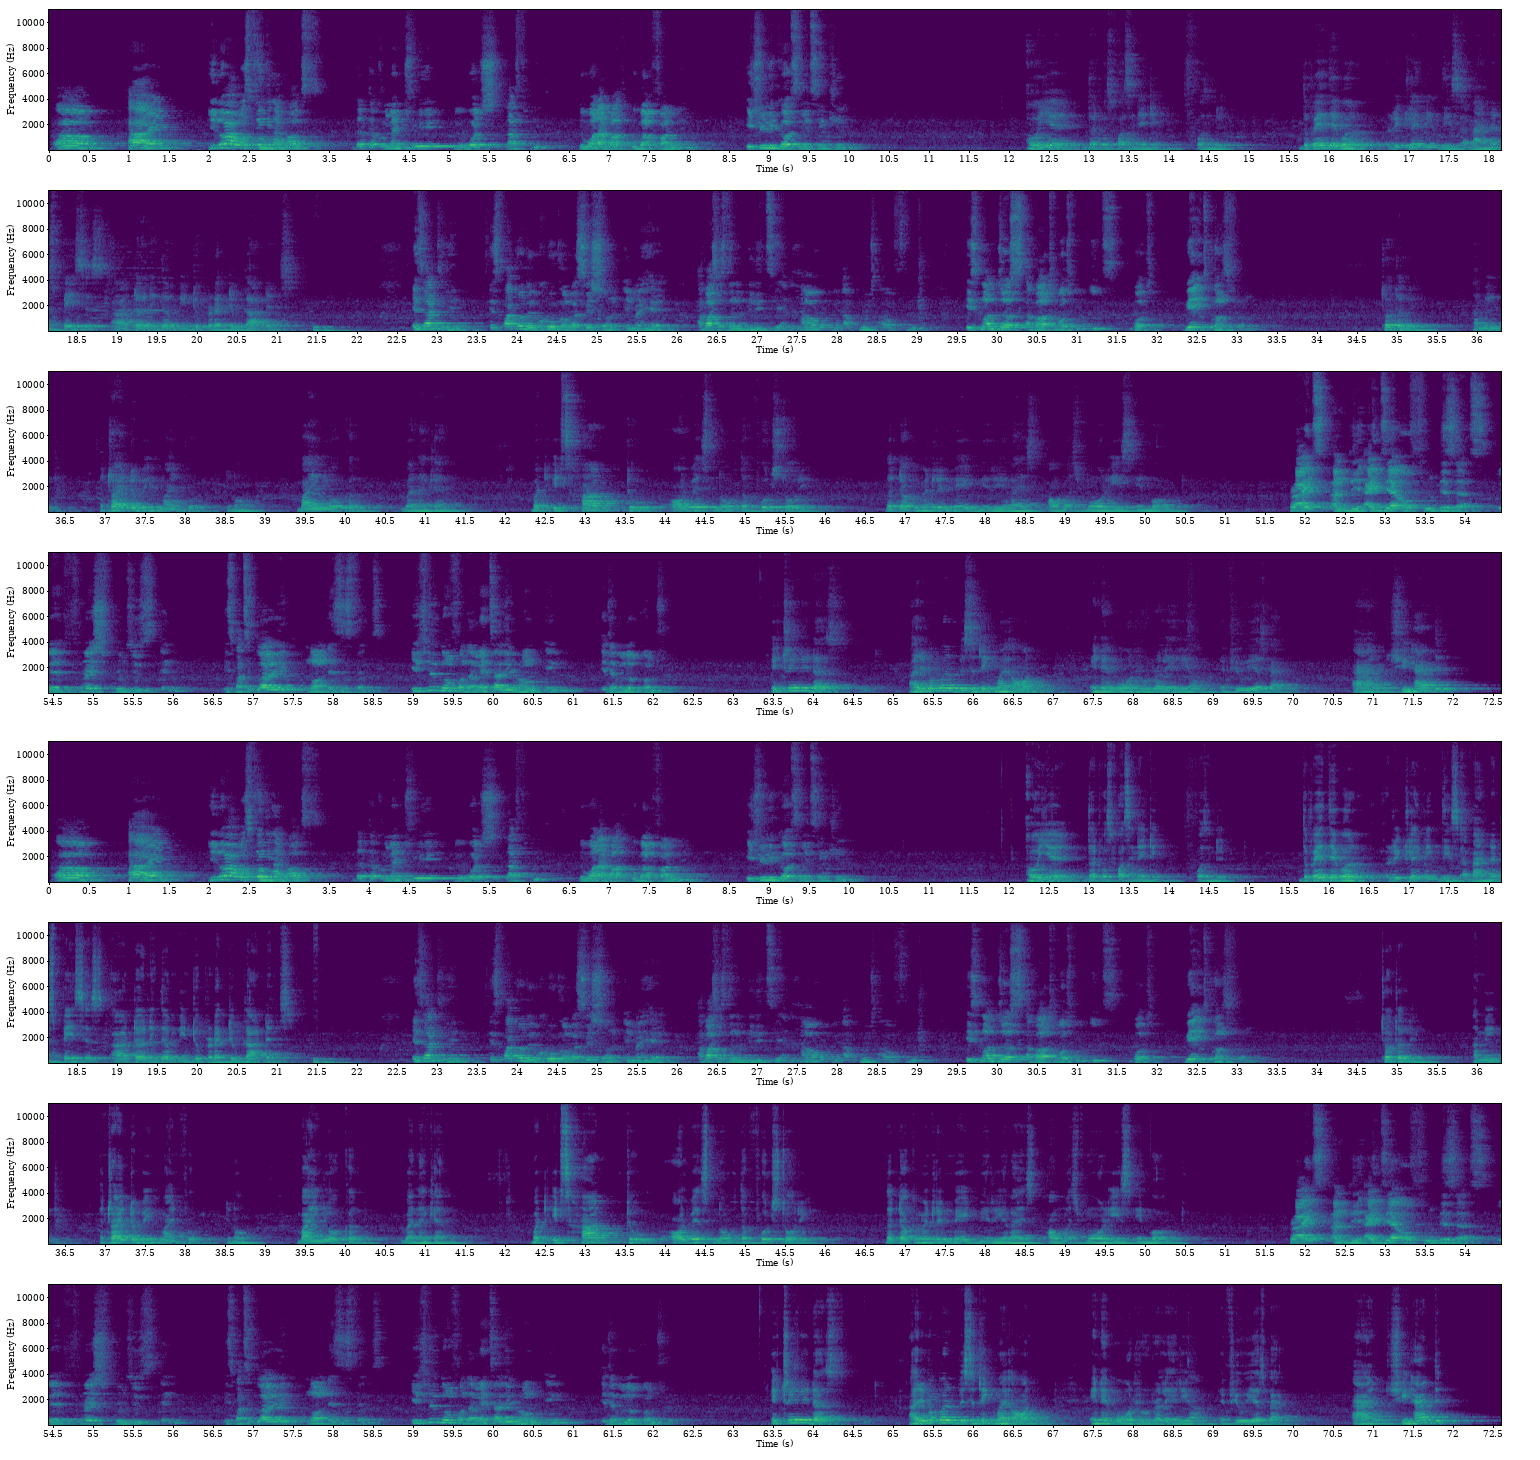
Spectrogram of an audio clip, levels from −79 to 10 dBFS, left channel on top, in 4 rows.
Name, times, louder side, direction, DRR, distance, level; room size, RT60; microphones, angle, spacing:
voice 1, 0.1-0.6 1.0-1.6 2.0-3.2 3.8-6.2 6.6-8.0 8.7-10.0 22.7-23.3 23.7-25.9 26.3-29.0 29.6-31.4 31.7-31.9 32.3-33.1 51.8-56.1 56.6-58.5 59.0-61.1 61.4-62.1, left 1 dB, 15° left, 0.5 m, -26 dB
voice 2, 2.6-3.0 12.2-14.0 14.3-14.7 15.6-21.2 21.4-21.6 34.8-35.4 35.9-36.5 36.9-38.3 38.5-38.8 39.4-40.3 40.7-41.4 42.3-45.8 46.7-50.4 63.5-64.4 65.2-66.9 67.4-69.9 70.7-71.8, right 2 dB, 45° right, 1.1 m, -26 dB
9.4 x 4.5 x 6.0 m
head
